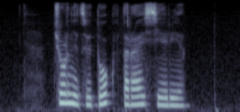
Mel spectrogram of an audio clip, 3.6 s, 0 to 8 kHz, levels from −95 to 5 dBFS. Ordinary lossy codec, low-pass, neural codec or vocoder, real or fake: none; 7.2 kHz; none; real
